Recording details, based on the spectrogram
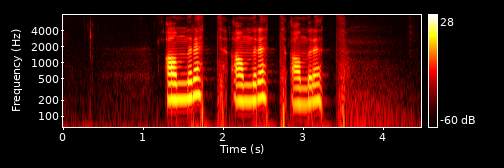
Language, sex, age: Norwegian, female, 42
